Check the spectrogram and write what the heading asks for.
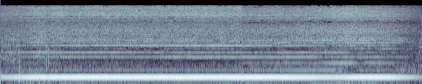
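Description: A loud, steady whistle of escaping steam, like a pressure cooker venting, holds one piercing tone over a breathy hiss for several seconds without a break.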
